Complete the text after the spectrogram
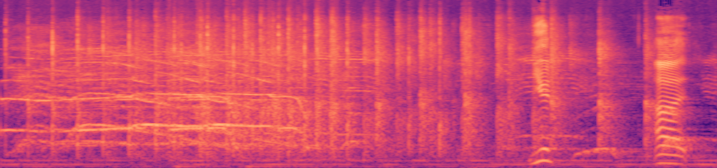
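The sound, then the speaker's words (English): One person claps in a quick, steady run of sharp hand claps over a fading musical tone, with rising vocal whoops breaking in near the end. “You know the podcast host is a loser when they clap at their own shit, baby.”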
